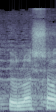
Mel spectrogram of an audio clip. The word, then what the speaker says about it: তুলস্য: আসলে ঋষিকারটি ব্যবহার করেছি তো তুলস্য এর শব্দ মানে সংস্কৃত শুদ্ধ উচ্চারণ হয়ে যাচ্ছে তুলসীয় তো বিচ্ছেদের কারণে দেখো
